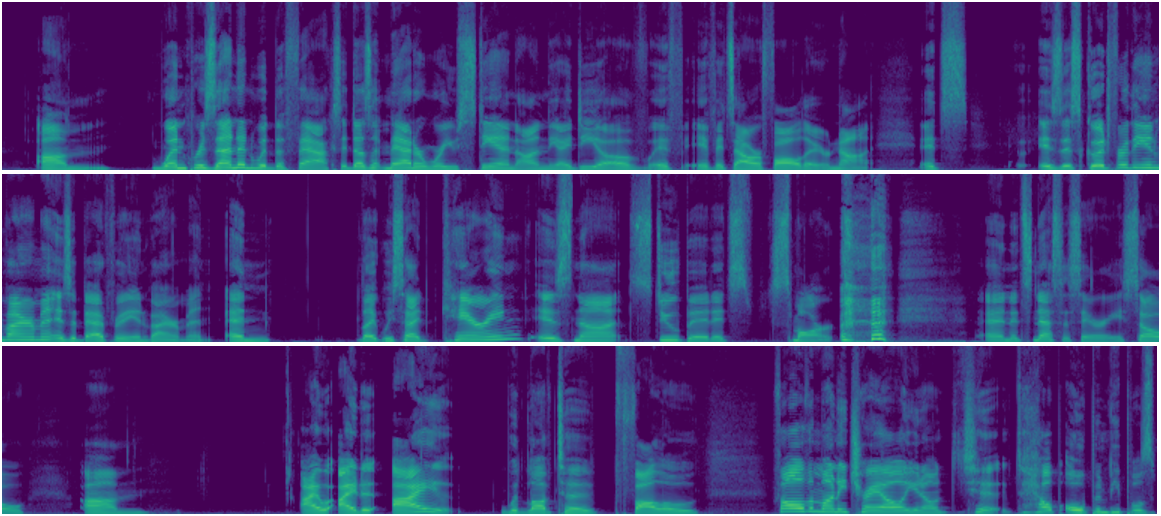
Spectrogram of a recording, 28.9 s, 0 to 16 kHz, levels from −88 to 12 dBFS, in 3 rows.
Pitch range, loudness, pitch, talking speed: 185-235 Hz, -24 LUFS, 205 Hz, 145 wpm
